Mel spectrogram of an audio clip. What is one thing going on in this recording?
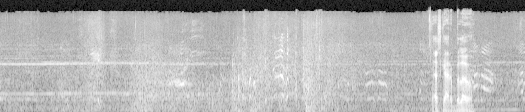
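Water splashes around hands reaching into it.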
